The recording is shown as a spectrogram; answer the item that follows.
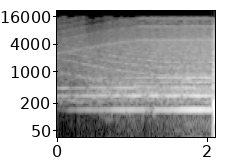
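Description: Electronic music build-up in a future funk track. A swept synth riser with crossing pitch glides swells steadily in loudness over held synth notes.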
